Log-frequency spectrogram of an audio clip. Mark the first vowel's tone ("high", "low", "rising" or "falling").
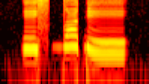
high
